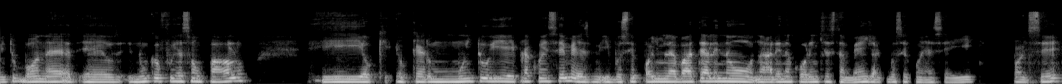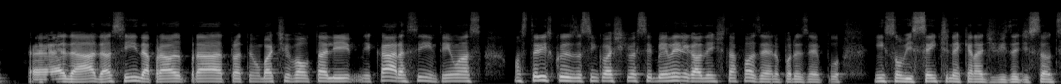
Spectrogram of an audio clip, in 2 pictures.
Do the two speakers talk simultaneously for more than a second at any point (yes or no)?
no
